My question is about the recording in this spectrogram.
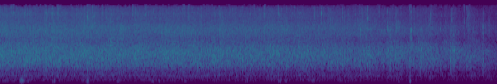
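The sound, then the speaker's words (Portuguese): An audience applauds the Lord steadily, a dense wash of many hands clapping at a fairly loud, even level that tapers slightly toward the end, with no voices standing out. “Aplauda o Senhor.”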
